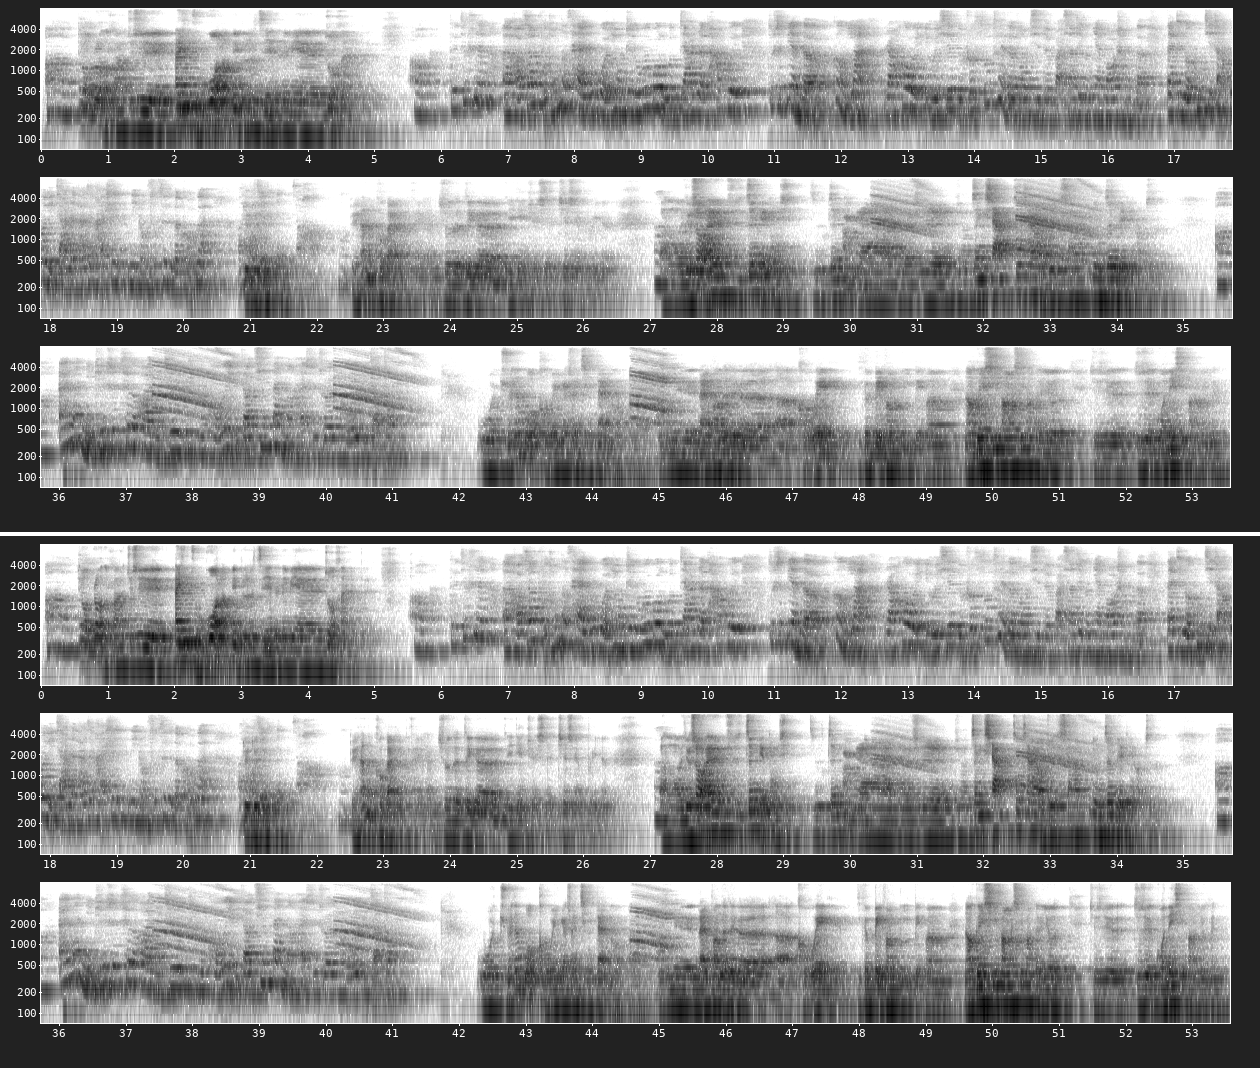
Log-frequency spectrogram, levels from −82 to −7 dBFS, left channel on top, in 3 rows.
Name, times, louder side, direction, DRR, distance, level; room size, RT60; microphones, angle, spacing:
voice 1, 0.0-0.9 2.0-2.3 3.3-3.5 5.5-21.2 21.7-22.0 22.3-22.5 24.6-24.8 27.1-27.3 28.4-28.5 29.9-30.3 31.9-32.1 35.5-41.1 44.9-45.4, equal, 5° left, -6 dB, 0.5 m, -30 dB
voice 2, 0.6-4.9 16.4-16.5 20.9-21.5 22.5-26.8 27.1-29.1 29.4-34.6 42.3-53.3, right 1 dB, 55° right, 3 dB, 0.6 m, -23 dB
sound 1, 30.3-31.3 32.5-33.8 37.4-38.7 40.1-41.4 44.5-45.1, left 2 dB, 50° left, 0.8 m, -33 dB
6.5 x 2.3 x 3.2 m, 1.2 s
head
